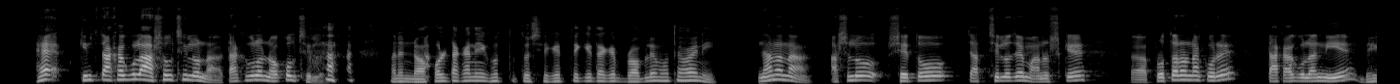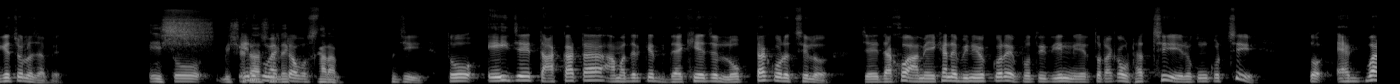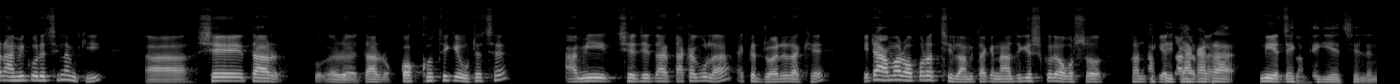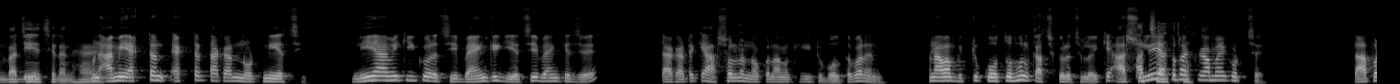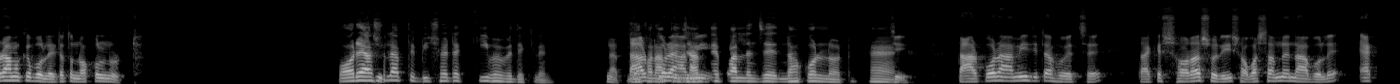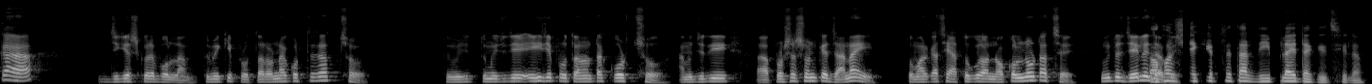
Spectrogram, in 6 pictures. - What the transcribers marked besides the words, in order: laugh; tapping
- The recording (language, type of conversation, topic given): Bengali, podcast, আপনি কী লক্ষণ দেখে প্রভাবিত করার উদ্দেশ্যে বানানো গল্প চেনেন এবং সেগুলোকে বাস্তব তথ্য থেকে কীভাবে আলাদা করেন?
